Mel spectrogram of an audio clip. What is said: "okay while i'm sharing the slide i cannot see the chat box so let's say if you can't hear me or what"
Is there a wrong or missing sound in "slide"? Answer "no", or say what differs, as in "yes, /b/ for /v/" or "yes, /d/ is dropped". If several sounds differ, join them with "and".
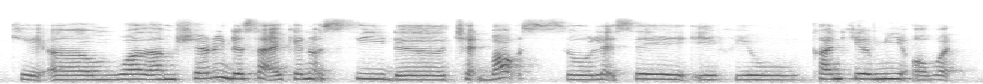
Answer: yes, /l/ is dropped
